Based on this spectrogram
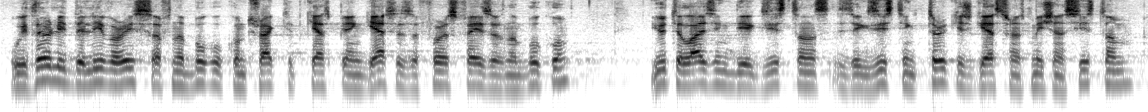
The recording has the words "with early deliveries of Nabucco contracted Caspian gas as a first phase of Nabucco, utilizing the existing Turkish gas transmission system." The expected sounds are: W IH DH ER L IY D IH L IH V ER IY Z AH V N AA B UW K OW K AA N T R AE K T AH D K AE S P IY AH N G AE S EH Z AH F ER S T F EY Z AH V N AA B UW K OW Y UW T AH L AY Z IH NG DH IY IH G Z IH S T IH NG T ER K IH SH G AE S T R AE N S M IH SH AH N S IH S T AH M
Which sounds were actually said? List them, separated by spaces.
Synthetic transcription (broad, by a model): W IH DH ER L IY D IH L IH V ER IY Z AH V N AA B UW K OW K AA N T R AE K T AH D K AE S P IY AH N G AE S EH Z AH F ER S T F EY Z AH V N AA B UW K OW Y UW T AH L AY Z IH NG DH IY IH G Z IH S T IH NG T ER K IH SH G AE S T R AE N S M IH SH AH N S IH S T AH M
